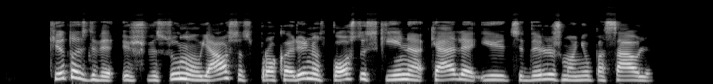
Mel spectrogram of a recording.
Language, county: Lithuanian, Kaunas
